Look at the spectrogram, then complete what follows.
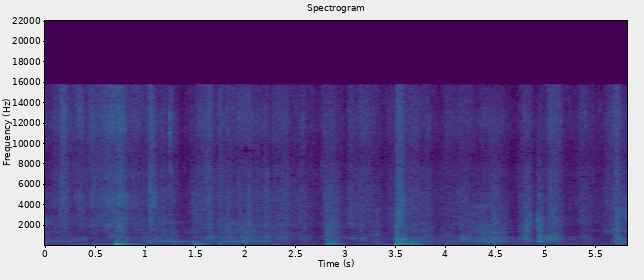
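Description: Mostly quiet, with a few soft low thumps: one about a second in and others around three seconds in.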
